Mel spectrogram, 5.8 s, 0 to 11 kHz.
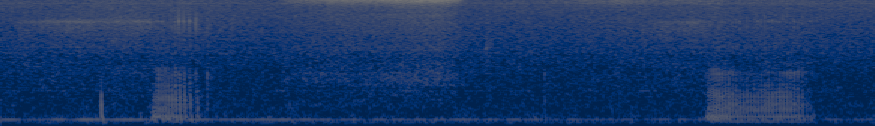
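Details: Sleeping male pug, 12.5 years old, snoring loudly: two rasping breaths about three and a half seconds apart, the second longer, with a faint buzzy tone in each, over a steady low electrical hum.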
